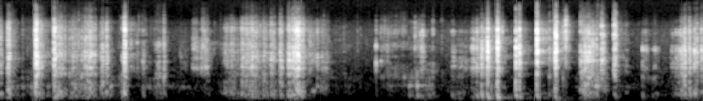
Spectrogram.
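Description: A solid, dry green bar of soap is held in the hand while a metal blade scrapes shavings off its surface. Short, bright, crackly scrapes come in quick bursts with brief pauses, dry and close with almost no low end or ring.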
